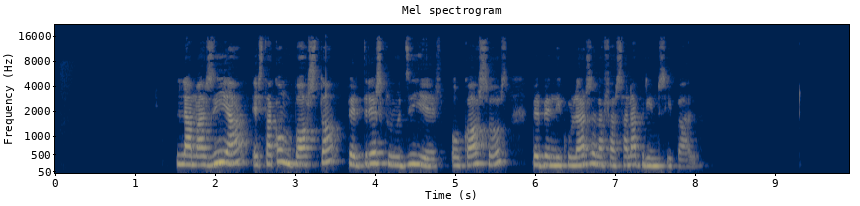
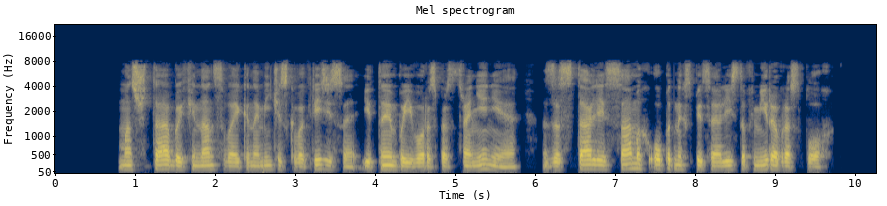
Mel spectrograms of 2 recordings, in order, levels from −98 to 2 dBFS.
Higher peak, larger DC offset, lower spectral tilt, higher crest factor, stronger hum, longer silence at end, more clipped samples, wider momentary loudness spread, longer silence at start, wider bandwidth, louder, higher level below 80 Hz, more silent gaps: second, -20 dBFS vs 0 dBFS; neither; about the same, -4.5 dB/octave vs -3.5 dB/octave; about the same, 18 dB vs 18 dB; neither; first, 1.95 s vs 0.6 s; neither; first, 11 LU vs 7 LU; first, 1.5 s vs 0.8 s; first, 16 kHz vs 8.2 kHz; second, -37 LUFS vs -18 LUFS; second, -82 dBFS vs -60 dBFS; second, none vs 6.03-6.09 s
